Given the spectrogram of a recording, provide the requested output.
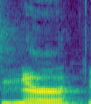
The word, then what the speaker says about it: Nur: I had Nuur as number. Is that how you say it? Nuur? Number two? – Just Nur, yeah.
